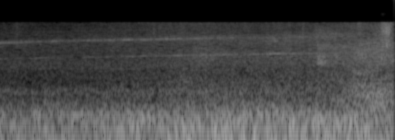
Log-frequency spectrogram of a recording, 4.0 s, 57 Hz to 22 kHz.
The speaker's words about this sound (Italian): Volo 305 Northwest Orient da Portland sulla rotta 18.5. Durante il decollo l'uomo porge una busta a Florence.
